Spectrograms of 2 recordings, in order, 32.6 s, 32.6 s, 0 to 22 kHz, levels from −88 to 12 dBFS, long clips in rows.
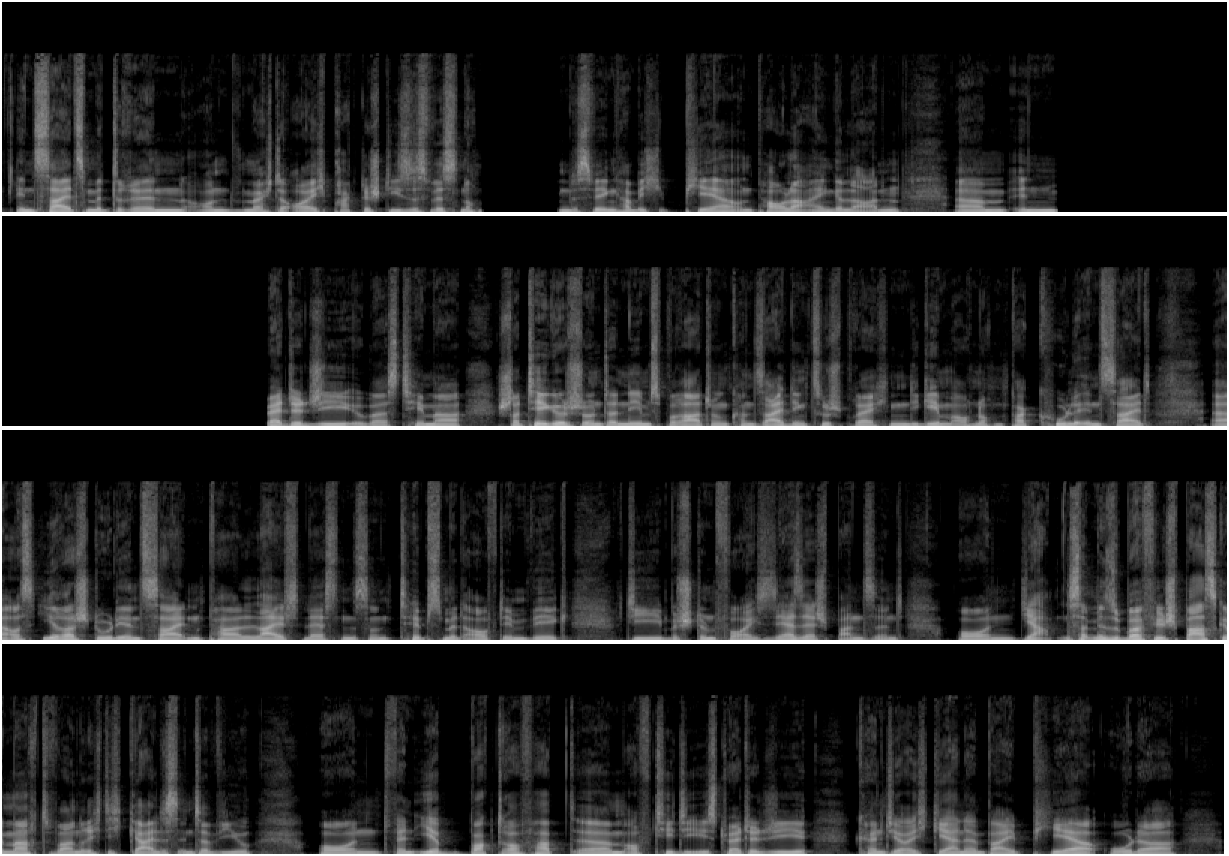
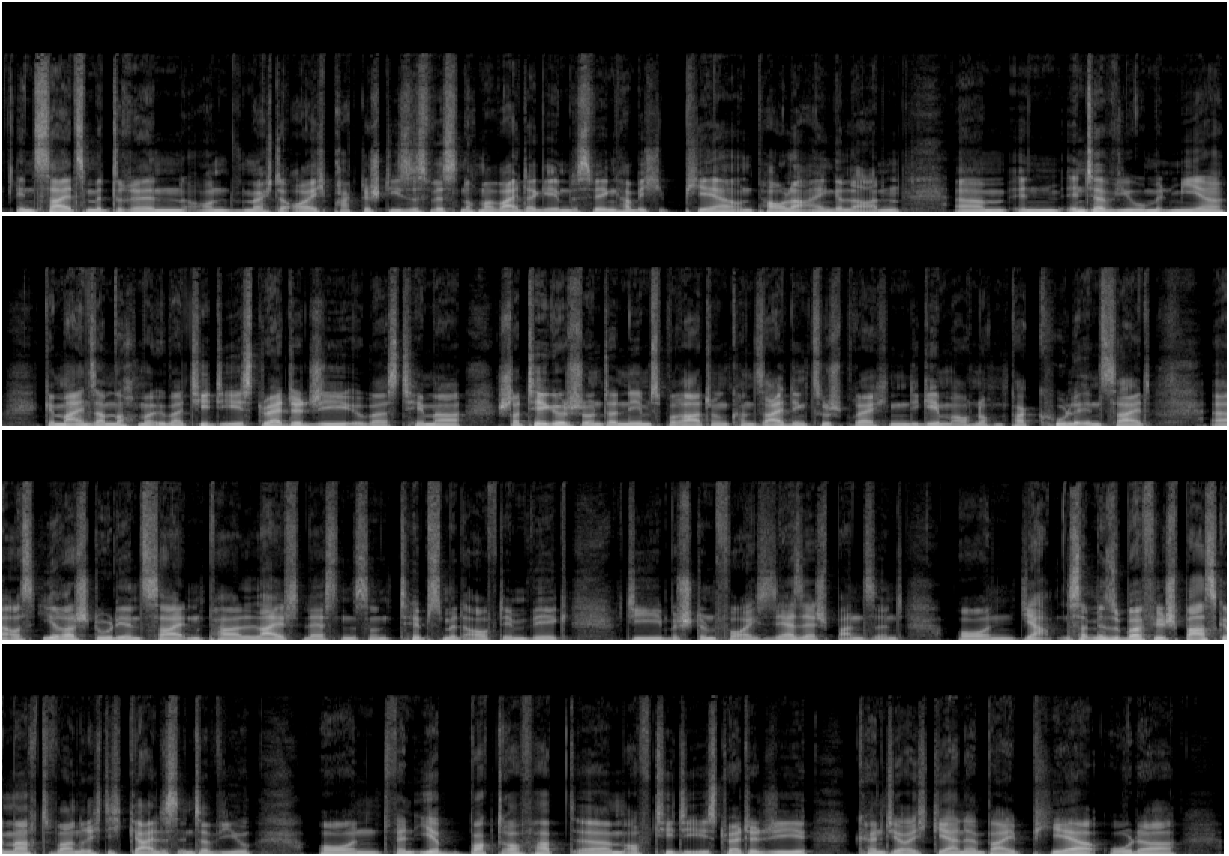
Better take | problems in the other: second | audio cutting out; at 3 s for 0.5 s and at 7 s for 3 s

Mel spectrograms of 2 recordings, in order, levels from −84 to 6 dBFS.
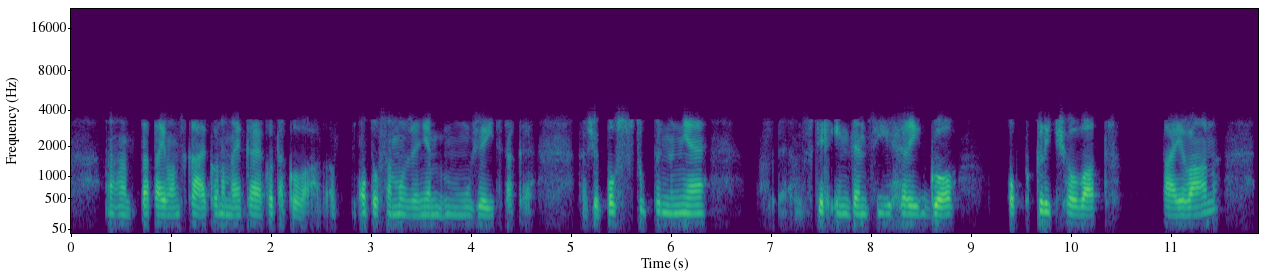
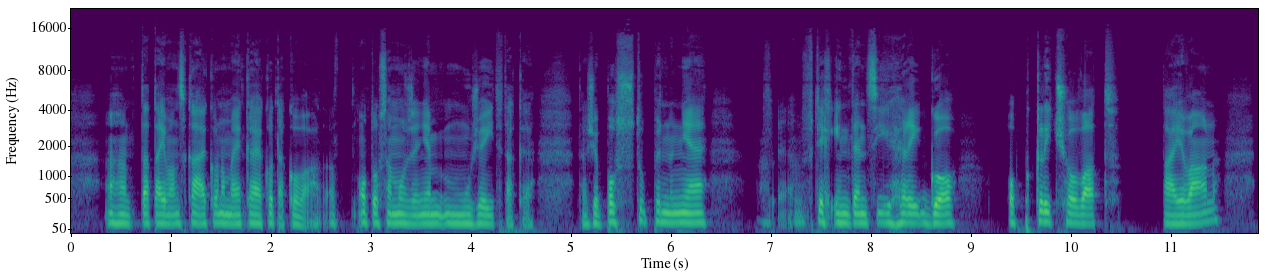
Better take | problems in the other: second | phone-call audio; poor line; nothing above 3.5 kHz

